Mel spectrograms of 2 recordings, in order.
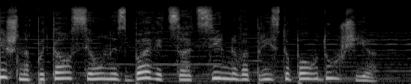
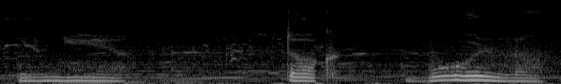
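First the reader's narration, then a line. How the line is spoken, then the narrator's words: Boy mumbling. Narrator (Russian): Пробормотал мальчик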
